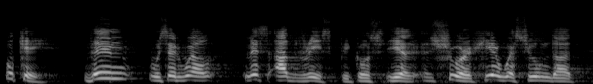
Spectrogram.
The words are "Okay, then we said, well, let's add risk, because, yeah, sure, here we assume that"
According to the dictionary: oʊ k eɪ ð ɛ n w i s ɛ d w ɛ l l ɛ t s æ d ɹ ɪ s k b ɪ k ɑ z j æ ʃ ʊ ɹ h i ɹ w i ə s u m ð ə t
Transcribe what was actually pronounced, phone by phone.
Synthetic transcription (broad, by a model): oʊ k eɪ ð ɛ n w i s ɛ d w ɛ l l ɛ t s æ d ɹ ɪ s k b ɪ k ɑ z j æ ʃ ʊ ɹ h i ɹ w i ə s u m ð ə t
